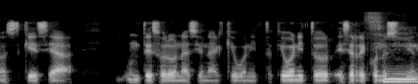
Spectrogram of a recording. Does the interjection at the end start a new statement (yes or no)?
yes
